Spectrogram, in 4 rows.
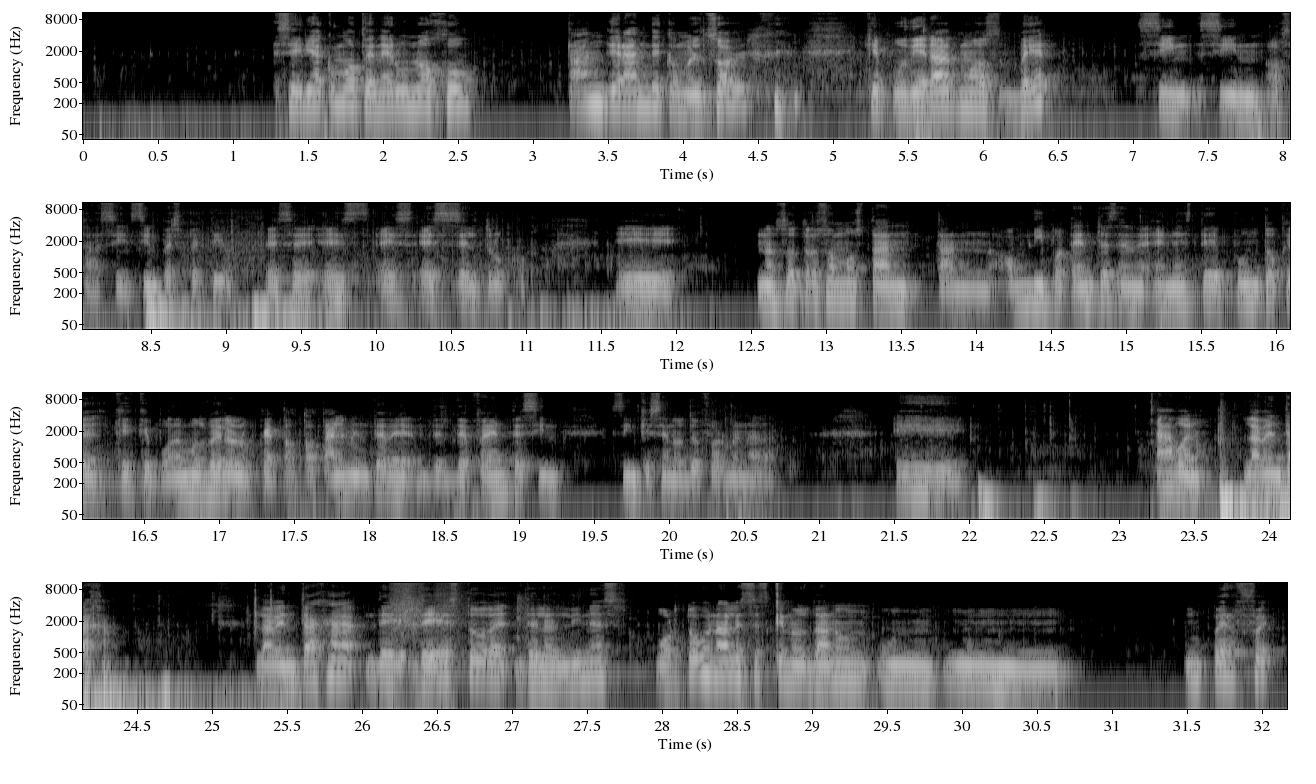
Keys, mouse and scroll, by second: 0.2 scroll up 1, 0.6 scroll down 1, 1.2 scroll up 1, 1.5 typing, 2.4 click, 5.9 scroll up 1, 6.1 typing, 8.6 alt+Tab, 9.2 alt+Tab, 12.0 click, 12.9 middle click, 15.9 click, 16.8 scroll up 1, 19.8 middle click, 20.1 scroll down 1, 20.3 scroll up 1, 20.4 middle click, 21.7-22.0 scroll up 1, 22.2 middle click, 23.6 shift+1, 24.7 scroll down 1, 27.1 click, 29.1 scroll down 1.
